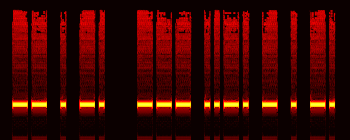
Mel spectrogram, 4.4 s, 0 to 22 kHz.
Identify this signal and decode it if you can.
Morse code, heard as a keyed tone, about 20 wpm, 1000 Hz. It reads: MEN OFTEN
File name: qotdfiles / 20wpm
